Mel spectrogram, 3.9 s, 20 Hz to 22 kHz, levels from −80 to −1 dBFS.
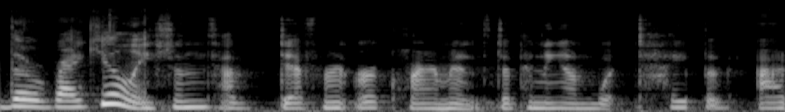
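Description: From about 0.73 s to the end, the speech goes hollow and phasey: channel delay, or comb filtering. One channel lags the other by about 0.7 ms, so summing to mono cuts evenly spaced notches starting around 700 Hz.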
